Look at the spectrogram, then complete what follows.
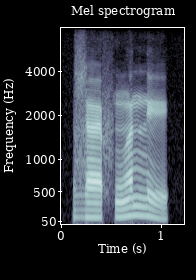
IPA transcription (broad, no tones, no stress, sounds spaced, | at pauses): ɮ æ f ũ ɐ̯ nː e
